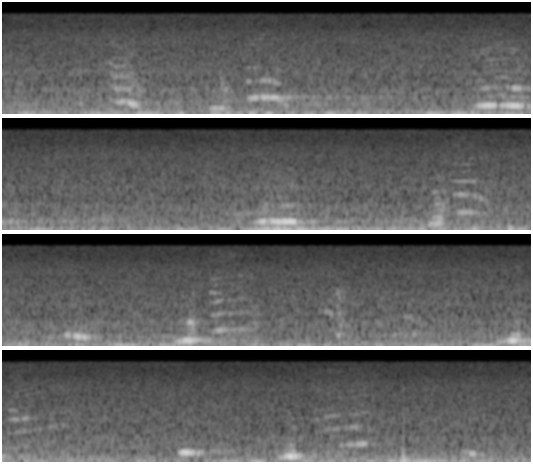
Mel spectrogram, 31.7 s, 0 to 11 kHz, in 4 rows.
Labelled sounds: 1.5	1.9	humpback whale, 1.1 to 1.8 kHz
3.6	4.2	humpback whale, 0.86 to 3.6 kHz
7.2	7.8	humpback whale, 0.80 to 2.8 kHz
14.6	15.1	humpback whale, 0.99 to 2.7 kHz
19.0	19.6	humpback whale, 0.86 to 6.0 kHz
23.9	24.3	humpback whale, 0.86 to 1.5 kHz
28.6	29.3	humpback whale, 0.90 to 1.7 kHz

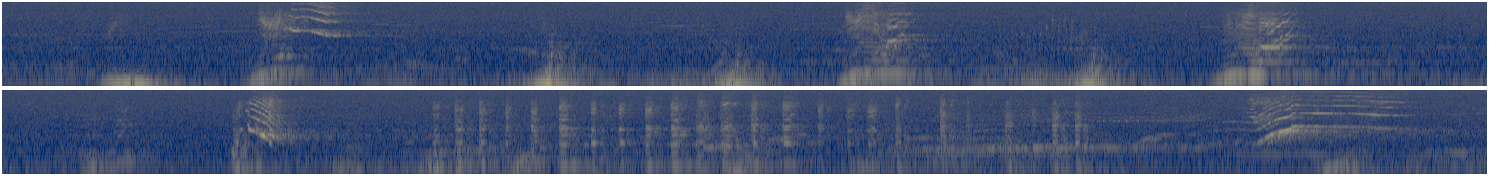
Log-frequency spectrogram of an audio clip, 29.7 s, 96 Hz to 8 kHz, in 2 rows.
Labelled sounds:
2.6	3.5	humpback whale, 1.2 to 7.4 kHz
3.9	4.5	humpback whale, 2.6 to 3.9 kHz
6.6	6.8	humpback whale, 2.2 to 2.3 kHz
8.0	8.3	humpback whale, 2.5 to 2.6 kHz
8.7	9.4	humpback whale, 0.80 to 2.5 kHz
9.9	10.1	humpback whale, 4.0 to 4.4 kHz
12.3	13.0	humpback whale, 0.80 to 3.0 kHz
16.0	16.3	humpback whale, 1.2 to 1.4 kHz
17.1	17.6	humpback whale, 0.80 to 3.0 kHz
25.7	29.0	humpback whale, 0.80 to 8.0 kHz

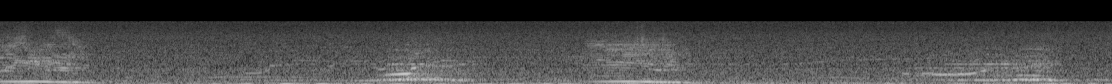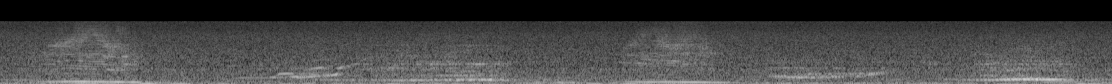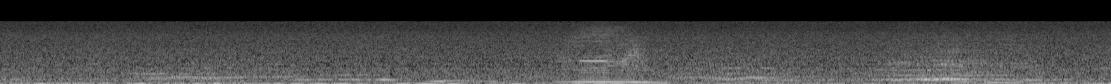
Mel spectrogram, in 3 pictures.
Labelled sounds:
0.0	0.4	humpback whale, 0.80 to 1.2 kHz
4.1	4.6	humpback whale, 0.80 to 0.99 kHz
6.1	6.6	humpback whale, 0.93 to 1.1 kHz
9.5	9.8	humpback whale, 0.90 to 0.99 kHz
11.6	11.9	humpback whale, 2.2 to 2.7 kHz
14.5	14.7	humpback whale, 0.80 to 0.99 kHz
28.0	28.4	humpback whale, 0.99 to 1.2 kHz

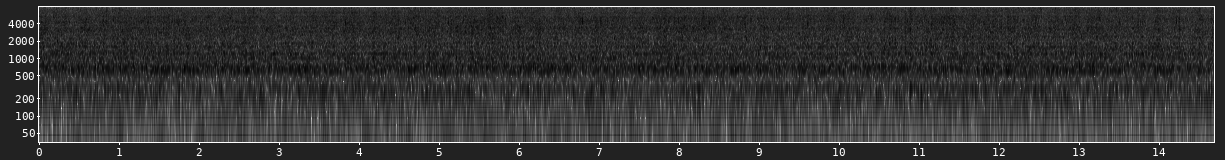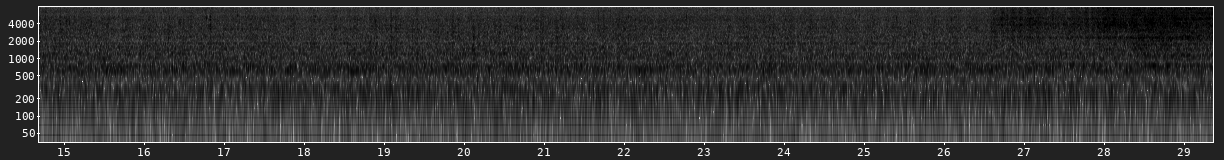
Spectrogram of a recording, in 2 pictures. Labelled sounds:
26.6	26.9	vessel noise, 3.8 to 3.9 kHz

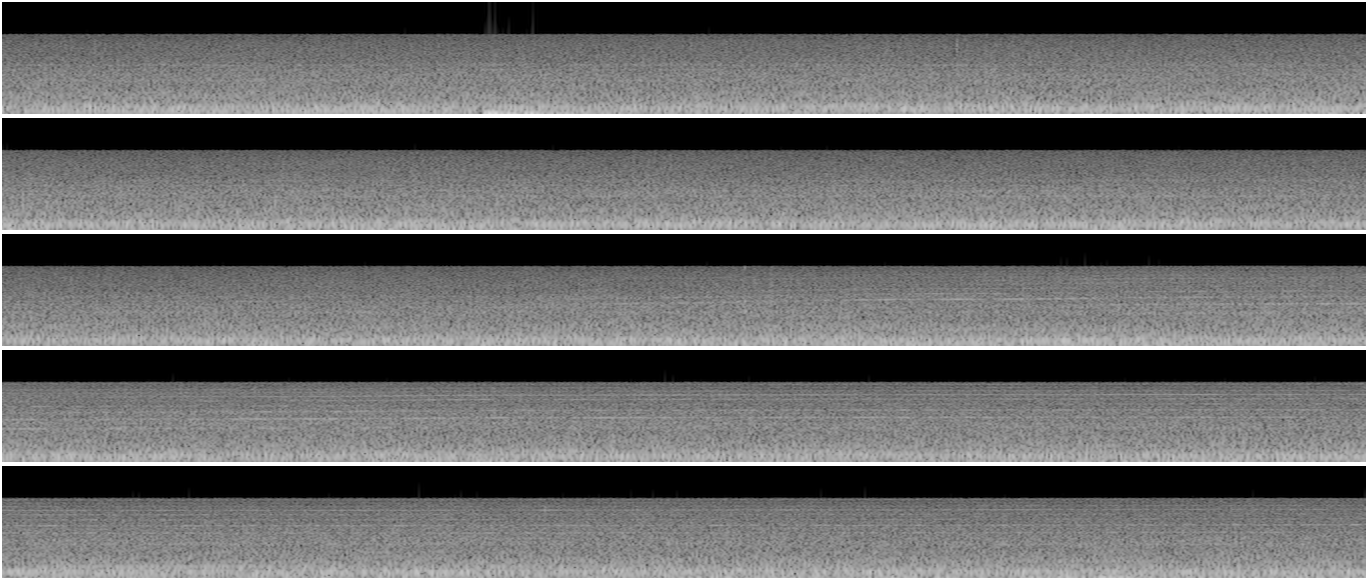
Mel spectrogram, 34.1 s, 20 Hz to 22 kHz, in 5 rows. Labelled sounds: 31.9	32.6	vessel noise, 4.5 to 6.7 kHz

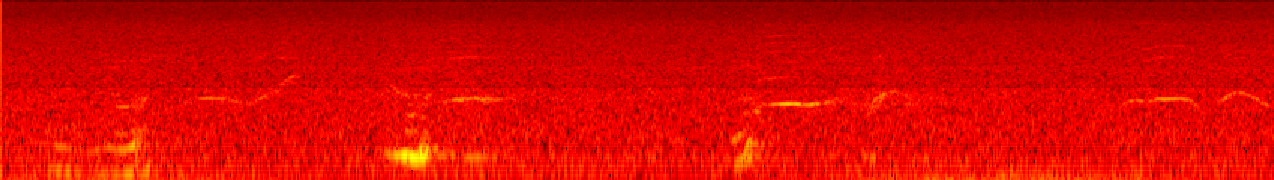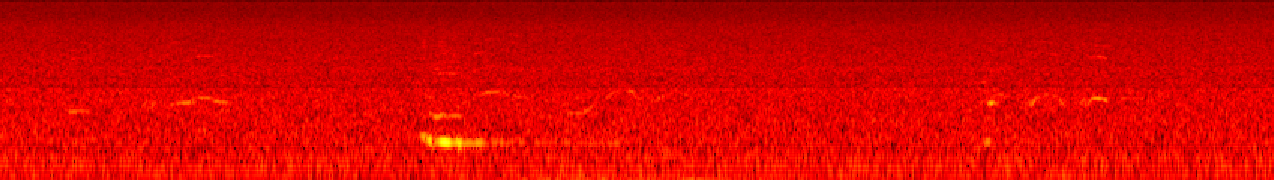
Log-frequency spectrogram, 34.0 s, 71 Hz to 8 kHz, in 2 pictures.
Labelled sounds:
3.7	4.0	humpback whale, 0.83 to 1.1 kHz
6.0	6.4	humpback whale, 1.7 to 1.9 kHz
10.2	10.5	humpback whale, 3.0 to 3.2 kHz
19.6	19.8	humpback whale, 1.8 to 1.9 kHz
22.8	23.1	humpback whale, 1.1 to 1.2 kHz
31.5	31.8	humpback whale, 1.7 to 1.9 kHz

